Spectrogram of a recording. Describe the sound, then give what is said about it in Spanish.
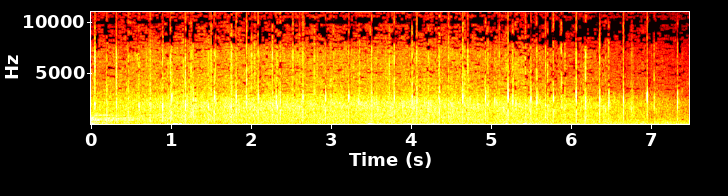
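Sustained applause from an audience, a dense, steady wash of many hands clapping at an even loudness for several seconds, with no one speaking over it. “Bien, un aplauso para la Virgen María, por favor.”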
